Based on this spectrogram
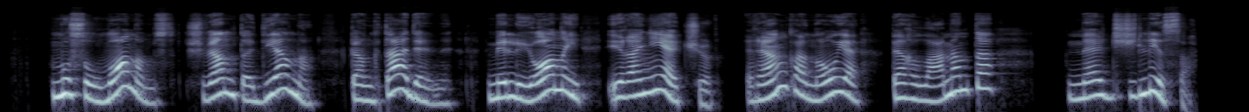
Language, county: Lithuanian, Panevėžys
